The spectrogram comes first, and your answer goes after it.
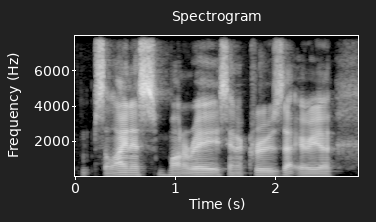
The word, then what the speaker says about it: Salinas: There's a city there's a city with the singular spelled the same way in Utah called Salina. That's probably why I say it's Salinas. But in California, the city there is called Salinas.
